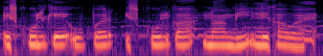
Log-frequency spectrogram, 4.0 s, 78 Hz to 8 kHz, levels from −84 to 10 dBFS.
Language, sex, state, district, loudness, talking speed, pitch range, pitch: Hindi, male, Uttar Pradesh, Saharanpur, -16 LUFS, 150 wpm, 190-200 Hz, 195 Hz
